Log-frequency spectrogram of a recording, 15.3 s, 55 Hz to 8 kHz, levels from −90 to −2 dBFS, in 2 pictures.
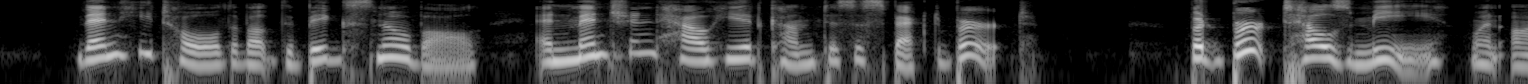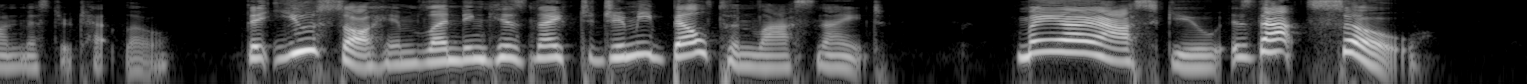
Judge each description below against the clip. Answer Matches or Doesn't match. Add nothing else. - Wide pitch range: Matches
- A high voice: Matches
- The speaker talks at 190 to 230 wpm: Doesn't match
